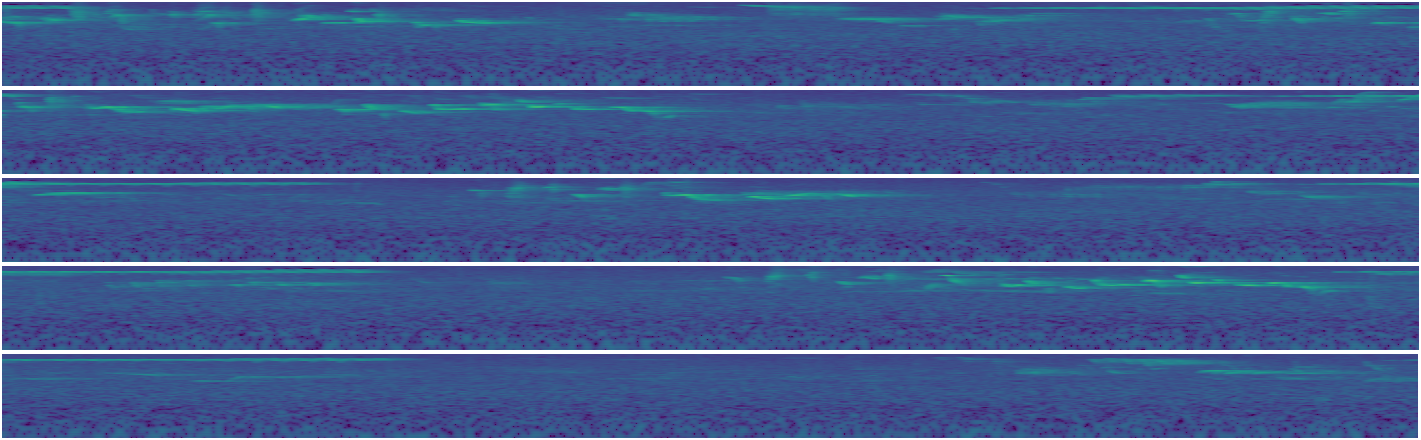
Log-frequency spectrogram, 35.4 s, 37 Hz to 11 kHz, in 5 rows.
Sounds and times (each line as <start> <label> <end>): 0.0 birds singing resound in the clearing of the valley 35.4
